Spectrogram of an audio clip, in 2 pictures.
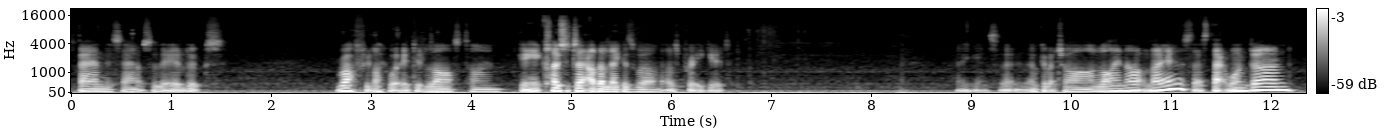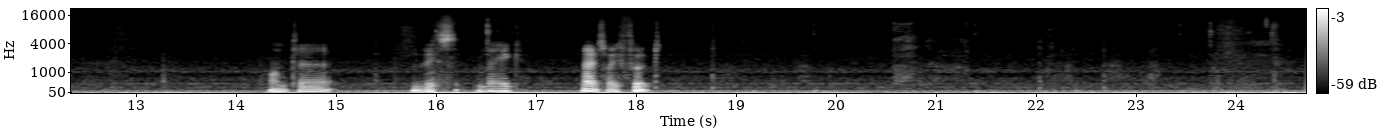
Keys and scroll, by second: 2.5-3.4 typing, 6.8-7.1 typing.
